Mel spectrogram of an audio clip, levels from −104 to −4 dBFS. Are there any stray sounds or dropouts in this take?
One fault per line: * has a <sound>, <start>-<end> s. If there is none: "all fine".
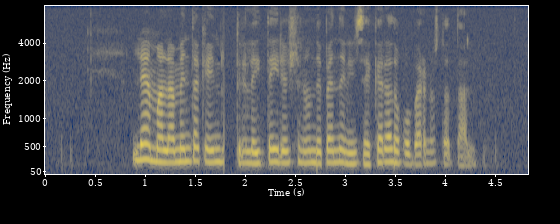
* has a dropout, 1.8-1.9 s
